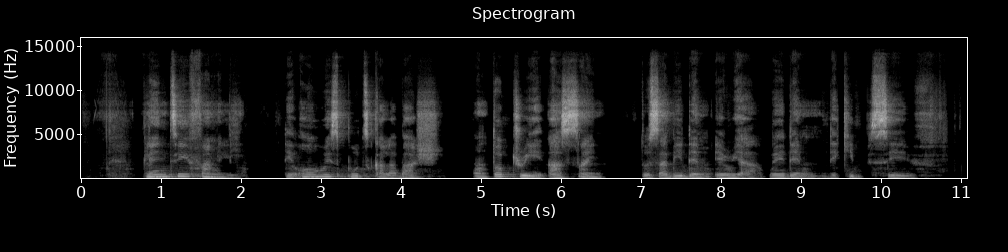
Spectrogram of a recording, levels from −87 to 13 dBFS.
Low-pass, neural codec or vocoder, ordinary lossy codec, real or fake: 14.4 kHz; none; none; real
